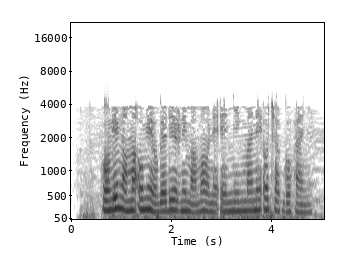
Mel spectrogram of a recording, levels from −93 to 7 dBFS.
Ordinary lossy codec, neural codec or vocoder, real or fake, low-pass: AAC, 16 kbps; none; real; 19.8 kHz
